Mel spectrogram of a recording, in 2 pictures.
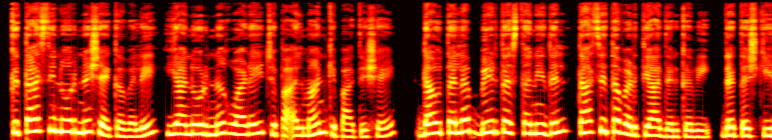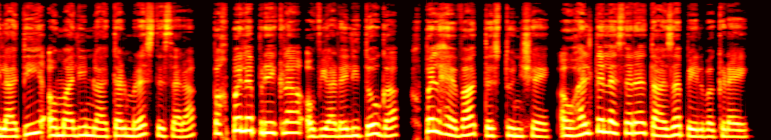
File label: female pashto voice over narrative, pashto for afghanistan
